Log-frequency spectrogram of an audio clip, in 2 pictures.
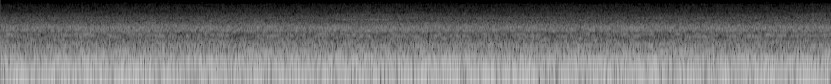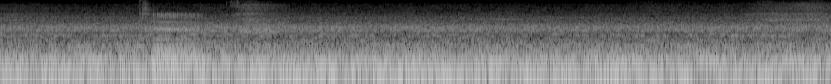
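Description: Steady low background rumble, with a brief faint sound about five seconds in.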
